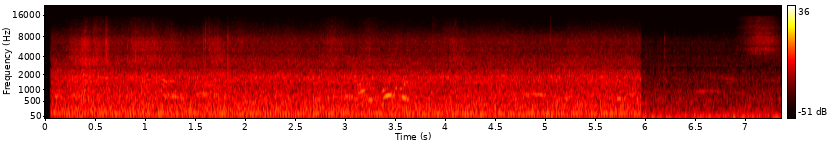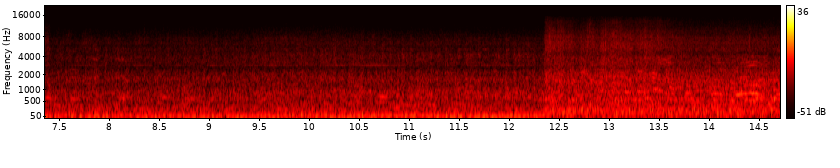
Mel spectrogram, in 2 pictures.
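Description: Fire-scene sound: a fire truck's engine running steadily with people's voices over it. About six seconds in, after a cut, it drops to a quieter low engine hum, and near the end a louder hiss returns with voices.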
